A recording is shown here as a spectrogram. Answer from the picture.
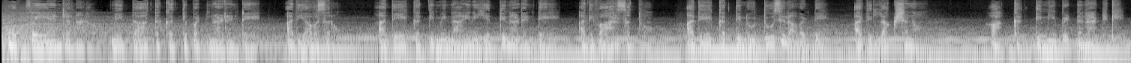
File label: Dialouge Ringtone; Aravinda sametha trailer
